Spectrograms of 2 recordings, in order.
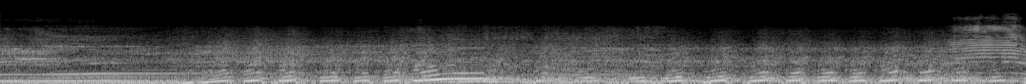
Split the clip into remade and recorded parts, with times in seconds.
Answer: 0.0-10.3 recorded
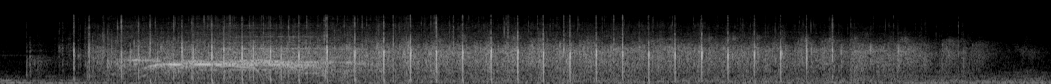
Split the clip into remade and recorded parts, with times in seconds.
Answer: 0.0-10.5 remade

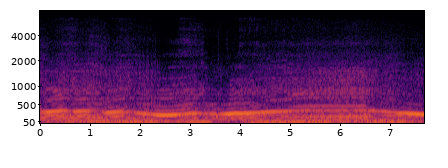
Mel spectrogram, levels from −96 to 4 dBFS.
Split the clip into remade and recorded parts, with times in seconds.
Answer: 0.0-7.7 recorded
